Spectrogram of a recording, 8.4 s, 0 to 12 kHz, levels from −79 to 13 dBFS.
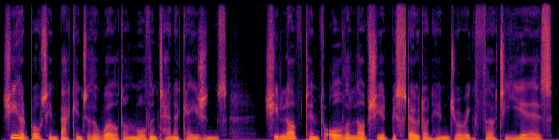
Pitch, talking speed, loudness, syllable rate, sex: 140 Hz, 200 wpm, -17 LUFS, 4.7 syllables/s, female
